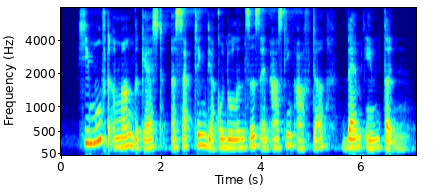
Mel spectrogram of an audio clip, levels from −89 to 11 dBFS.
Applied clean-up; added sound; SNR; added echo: none; none; none; reverberation time 0.6 s.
